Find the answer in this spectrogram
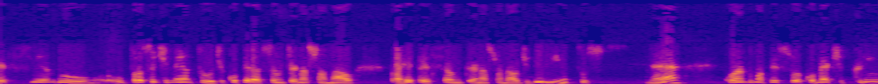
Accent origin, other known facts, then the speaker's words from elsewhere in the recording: Brazil; é amparar o estrangeiro, como nós brasileiros também. Quando vamos no exterior, gostamos de ser amparados.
